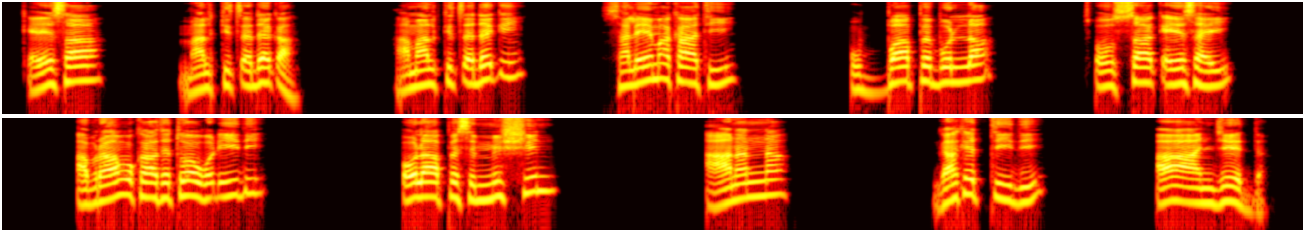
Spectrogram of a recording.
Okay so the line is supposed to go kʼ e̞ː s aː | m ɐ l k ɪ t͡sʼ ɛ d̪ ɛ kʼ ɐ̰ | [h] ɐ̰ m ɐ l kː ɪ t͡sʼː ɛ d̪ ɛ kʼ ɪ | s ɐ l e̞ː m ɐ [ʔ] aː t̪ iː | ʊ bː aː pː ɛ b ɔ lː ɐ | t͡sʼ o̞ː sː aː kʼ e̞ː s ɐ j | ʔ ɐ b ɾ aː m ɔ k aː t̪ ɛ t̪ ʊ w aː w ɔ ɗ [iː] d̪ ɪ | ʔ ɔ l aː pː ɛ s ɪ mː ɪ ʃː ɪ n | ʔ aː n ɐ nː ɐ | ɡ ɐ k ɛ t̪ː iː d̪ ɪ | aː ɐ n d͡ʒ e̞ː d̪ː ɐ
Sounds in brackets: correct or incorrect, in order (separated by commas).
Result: correct, incorrect, correct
